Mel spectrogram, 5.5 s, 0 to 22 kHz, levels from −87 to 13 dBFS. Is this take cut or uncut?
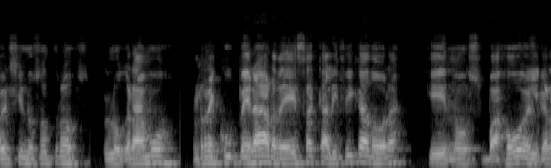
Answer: cut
